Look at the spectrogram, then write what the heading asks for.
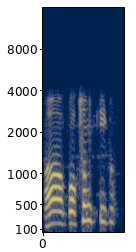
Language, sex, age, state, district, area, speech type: Assamese, male, 30-45, Assam, Golaghat, urban, conversation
